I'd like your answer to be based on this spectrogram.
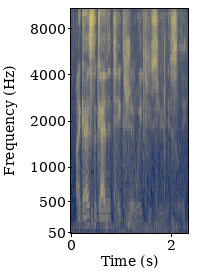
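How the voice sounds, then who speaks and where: A man's voice: medium pitch, a little fast. Man on noisy voice chat. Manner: casual, explains game tricks. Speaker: co-op gaming friend. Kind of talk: casual gaming chat.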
